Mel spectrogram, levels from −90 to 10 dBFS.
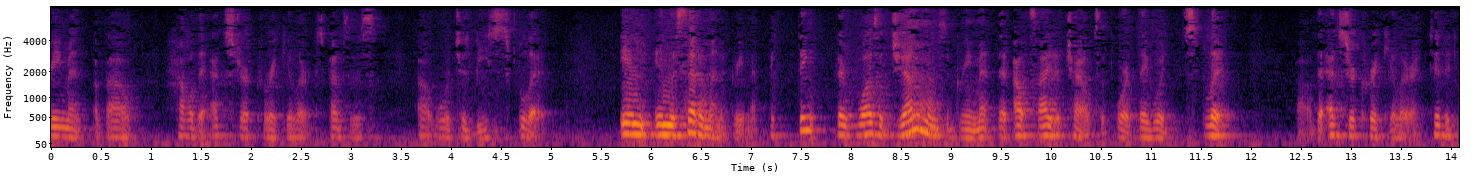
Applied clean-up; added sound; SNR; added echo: none; none; none; none.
